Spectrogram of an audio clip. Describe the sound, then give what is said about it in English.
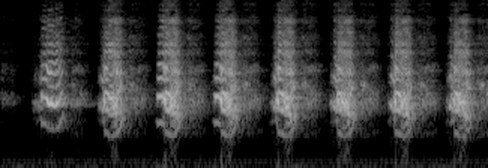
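Turkey yelps made on a box call worked on its right side: eight evenly spaced, raspy, fairly high notes in a steady rhythm, each rising and breaking, after a faint note at the start. “I want you to run the right side of that box call.”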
